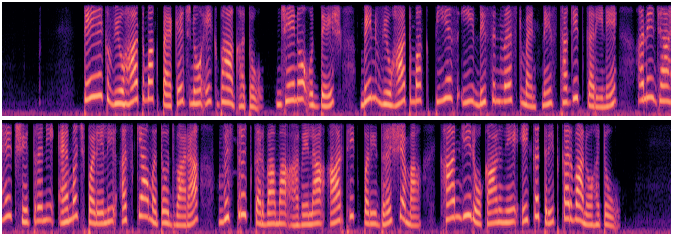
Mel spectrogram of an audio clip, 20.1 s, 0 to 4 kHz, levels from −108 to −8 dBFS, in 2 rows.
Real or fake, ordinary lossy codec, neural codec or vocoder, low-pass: fake; none; codec, 16 kHz, 6 kbps, DAC; 3.6 kHz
